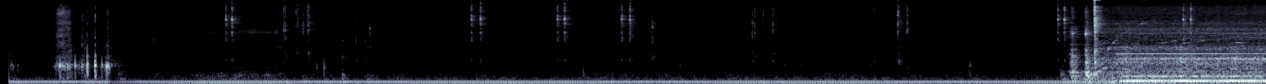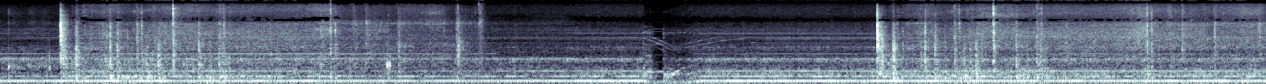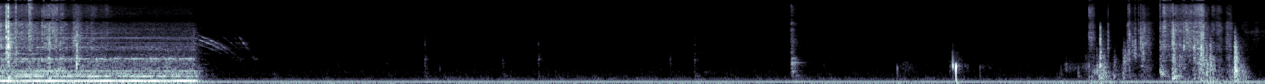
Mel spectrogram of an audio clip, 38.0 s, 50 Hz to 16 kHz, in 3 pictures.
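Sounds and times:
low steady hum: 0:00.1 - 0:19.2, 0:20.1 - 0:37.9
laser printer printing: 0:10.7 - 0:27.6.

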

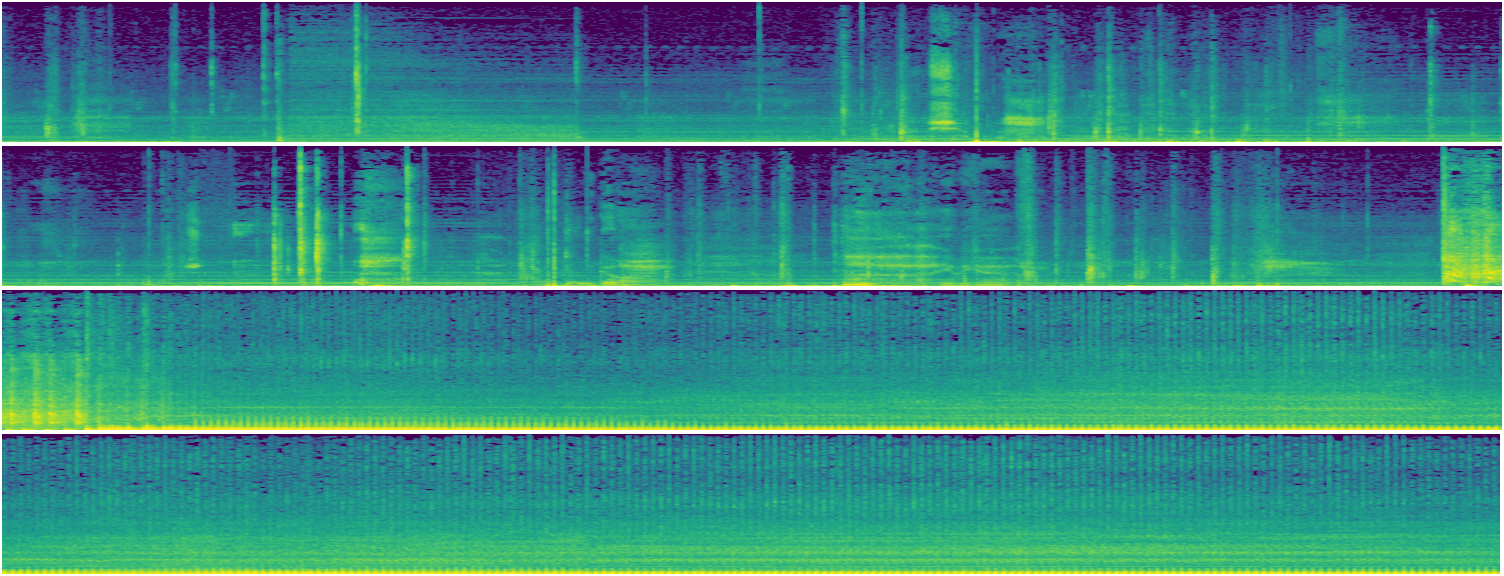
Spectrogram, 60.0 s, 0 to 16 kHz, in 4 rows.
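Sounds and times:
steady hum: 0:00.0 - 0:59.9
starter motor cranking: 0:29.4 - 0:31.6
motorcycle engine idling: 0:29.4 - 0:59.9.

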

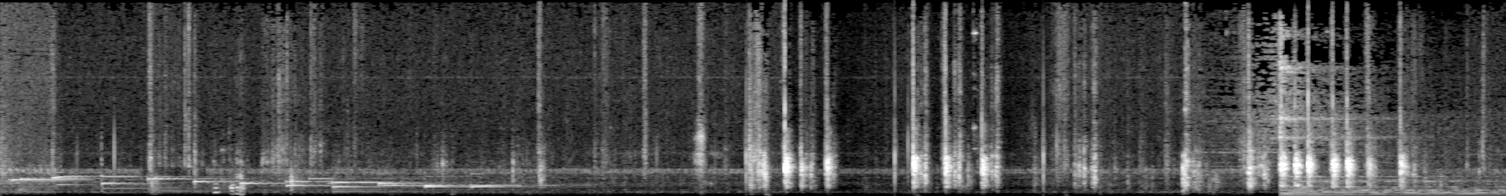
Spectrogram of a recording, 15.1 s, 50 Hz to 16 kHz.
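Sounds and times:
background music: 0:00.0 - 0:05.8, 0:12.3 - 0:15.0
knife chopping on wooden board: 0:12.5 - 0:14.2.

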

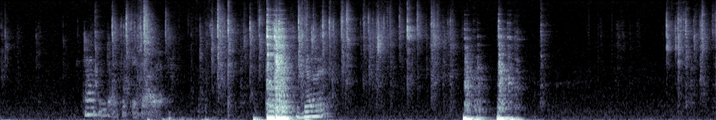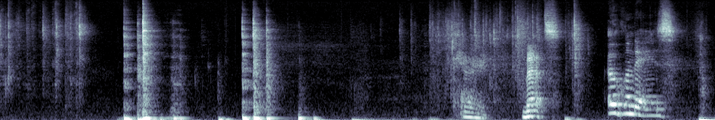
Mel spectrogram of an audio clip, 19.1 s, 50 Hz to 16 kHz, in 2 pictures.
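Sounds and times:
card pack crinkling: 0:01.2 - 0:06.2, 0:08.8 - 0:10.8, 0:15.0 - 0:17.5.

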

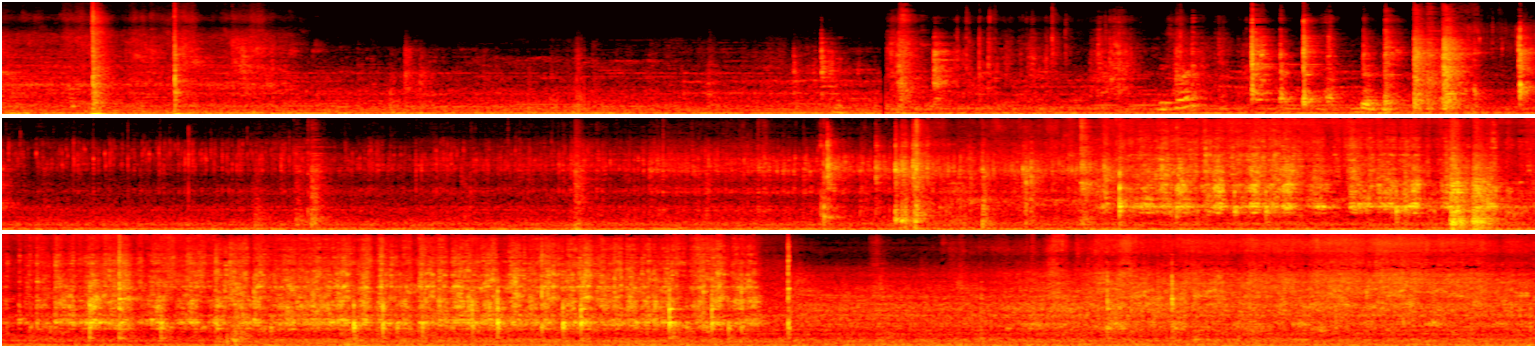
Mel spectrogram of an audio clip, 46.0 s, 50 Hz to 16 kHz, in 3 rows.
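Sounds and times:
butter and spices sizzling: 0:14.6 - 0:38.6, 0:40.0 - 0:45.9
wooden spatula scraping a pan: 0:26.1 - 0:38.5, 0:41.1 - 0:45.9.

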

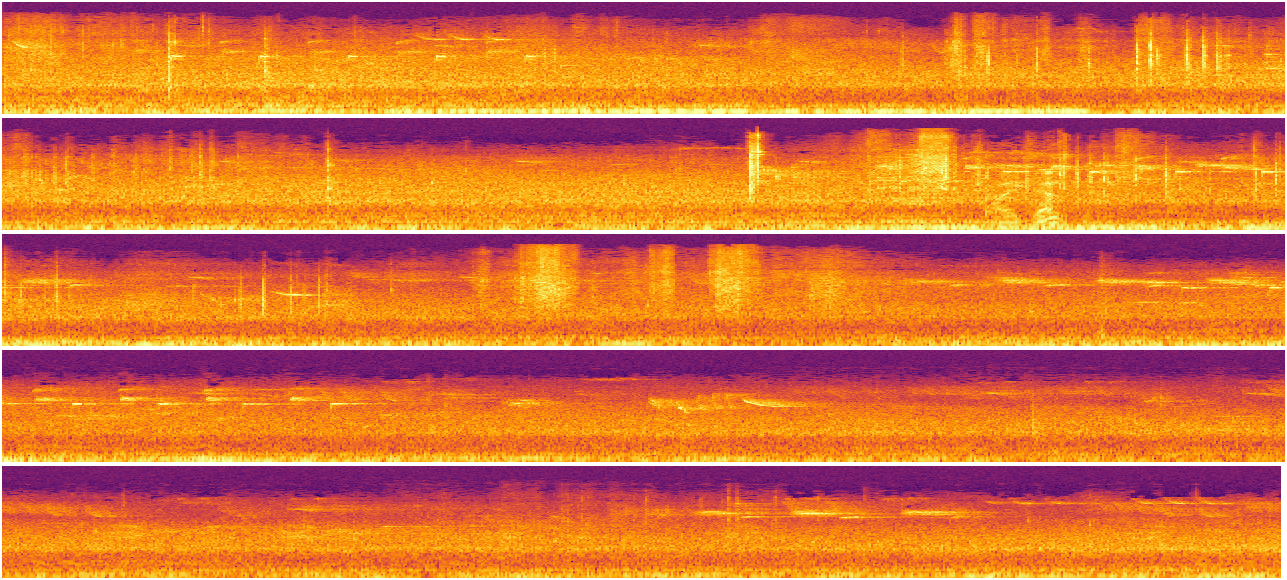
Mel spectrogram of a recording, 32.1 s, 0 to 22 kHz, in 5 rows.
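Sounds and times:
birds chirping and trilling: 0:10.1 - 0:21.2.

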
